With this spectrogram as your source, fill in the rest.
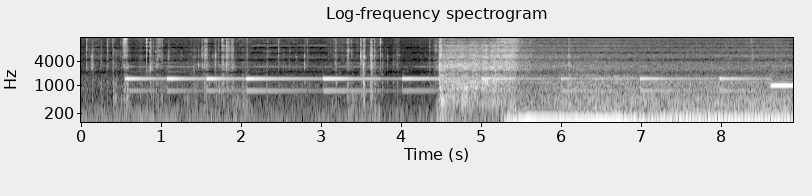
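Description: A 2000 Ford Explorer Limited starts after a few seconds of keys jangling and clicks, then settles into a steady, loud idle with the blower motor running.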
